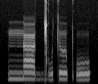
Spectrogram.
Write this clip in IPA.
nː aː d ɡ͡ǀ o t əː pʼ o

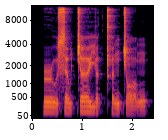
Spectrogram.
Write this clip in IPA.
ɹ u˨˩˨ s ə˨˩ w c əː˧ j ə˨˩ k̚ t̪ʰ ə˨˩˦ ŋ c ɔ˨˩˨ ŋ

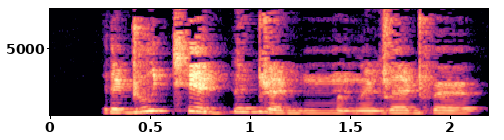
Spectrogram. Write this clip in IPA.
ɾ e˨ ɖ u˦ cʰ e˦˨ ɖ ɗ ɛ̤˦ ɖ ɭ əː˨ ɖ mː ə̃˨ b ə̃ː˨ ɖ l əː˧ ɖ f ə˞˧

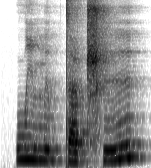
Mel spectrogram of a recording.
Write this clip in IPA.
w i m ɨ b t ɐ ʈ͡ʂʰ ɨ

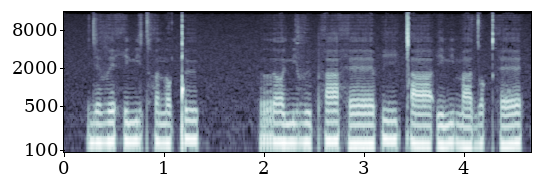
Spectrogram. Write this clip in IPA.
d e v e h i mʲ ɛ tʰ ʌ n ɔ ǃ ʉ | r ʌː mʲ ɐ v ʉ pʰ aː h ɛː p iː ǀ aː ʔ i mʲ ɛ m a d ɔ kʰ ɛ

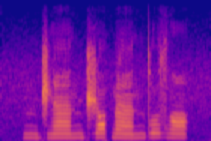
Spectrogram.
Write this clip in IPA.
n d͡ʒ æ̃ n d͡ʒ ɒ ɗ æ̃ n d u zˤ ẽ

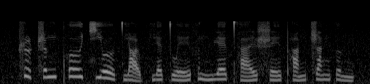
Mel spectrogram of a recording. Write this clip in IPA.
ʈ͡ʂ u˥˩ ʈ͡ʂ ɤ˥ ŋ pʰ o˥ ʊ̯ t͡ɕ j o˥˩ ʊ̯ t̪ j ɑ̰˨˩ ʊ̯ pʰ j ɛ˦ t̪ w e˧˥ ɪ̯ f ə˧ n m ɥ ɛ˥ t̪ʰ a˧˥ ɪ̯ ʂ e˧˥ ɪ̯ pʰ ɑ˧˥ ŋ ʈ͡ʂ ɑ˥ ŋ k ɤ˨ ŋ

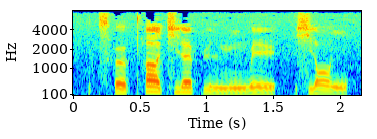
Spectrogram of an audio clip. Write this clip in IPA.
t͡sʰ ɤ˧˥ t̪ʰ ä˥˧ t͡ɕ j ɛ˥˩ p y˨˩ n m ʊ˦ ŋ n̪ w e˥˩ ɪ̯ | ɕ j ɑ˥˩ ŋ

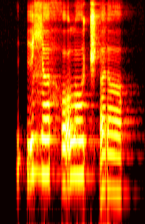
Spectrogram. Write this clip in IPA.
ʔ ḭ˦ ɮ ɐ˦ h o̰˧ lˠ o˧ t͡ʃʼ ɐ˨ ɾ ʌ˨

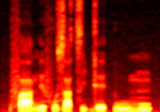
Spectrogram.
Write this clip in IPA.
f aː˨ ŋ e˦ f ʊ˨ z a˨ t͡s i˨ ɡ eː˨ k͡p uː˦ m ũ˦

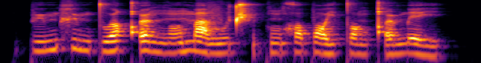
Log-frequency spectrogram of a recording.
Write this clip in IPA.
p y m x y m t̪ u qʼ y ŋ õ m a v u t͡ʃʼ ɨ k ũ x ɔ p ɔ j t̪ ɔ ŋ qʼ y m e j

